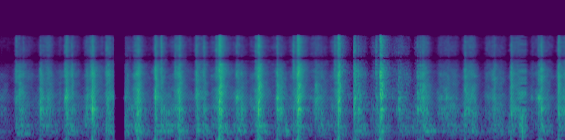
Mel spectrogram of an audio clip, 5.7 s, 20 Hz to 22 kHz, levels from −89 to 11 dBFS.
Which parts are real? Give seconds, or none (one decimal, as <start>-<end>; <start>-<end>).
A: 3.4-4.2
